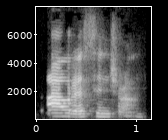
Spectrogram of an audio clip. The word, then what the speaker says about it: Aura Cintron: It's Aura Cintron. Yeah. Much freer than the way I say it.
